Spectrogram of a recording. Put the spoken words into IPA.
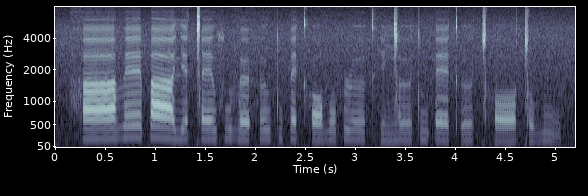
haː vɛːpaːlʲa ǀɛːsʷə˞vœhɵː tʷɪpɛkʰɔvo fɹɵːkʰɪŋ͡ǀɵː tuʔɛː kʼɵːǀʰɔːǀo vu

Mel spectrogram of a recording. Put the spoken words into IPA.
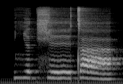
ʎɛɡçeːtaː

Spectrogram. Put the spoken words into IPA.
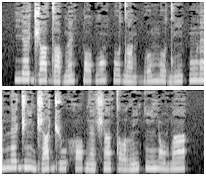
jɛ˦d͡ʒa˧ da˨bɛ̃˨˦k͡pɔ˧ɡɔ̃˦ k͡po˧dã˨ ɡ͡bo˨˦ mo˦˨dĩ˨˦ | ũ˧ɾɛ̃˦ nɛ˦d͡ʒĩ˦˨d͡ʒa˨˦ d͡ʒu˧hɔ˧ɡɛ̃˨ʃã˧ tɔ˨lĩ˨˦kĩ˦ jɔ̃˧bã˦

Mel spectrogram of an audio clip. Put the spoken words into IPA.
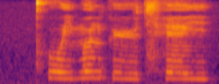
kʰuː˨jmɵ˧nkyː˨t͡sʰe˧j

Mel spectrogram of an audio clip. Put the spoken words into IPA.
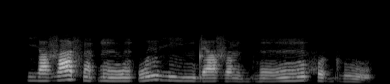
ɦizˤɛfɔ̃ ɓũwũʔ wʉ ɦiːŋdɛzˤʉŋ bʱũːχʷɛ ɡʱu

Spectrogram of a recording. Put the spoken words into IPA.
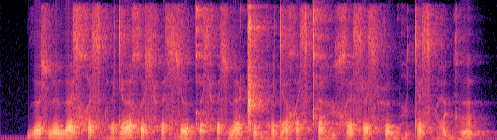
wosˤwy wɤsˤxɤsˤɡʱe dˤɑxosˤhɑsˤ zˤokʼɤsˤhɑsˤ wɜǁobʱɜ dˤexesˤkʰɜɦy xɜsˤ ɤsˤ hobʱy təsˤɡʱe ɡʱə

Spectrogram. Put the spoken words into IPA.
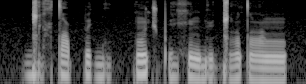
ɡ͡ǁi̤xtˤæpːeɡ͡bṳ kːõt͡ʃ pʼe̤xẽɡ͡by ɡ͡ǁɑ̃tˤõ

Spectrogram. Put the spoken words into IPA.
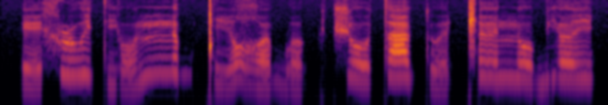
e˨˩˦xɭu˥i̯tjo˨˩˦ nːə˥bǃi˨˩˦ ʁʷə˨˩˦bɤ˨˩˦k t͡ʃo˥˧ ta˥ tʷɘ˨˩˦ǁɘ˥no˥˧ bjə˥i̯

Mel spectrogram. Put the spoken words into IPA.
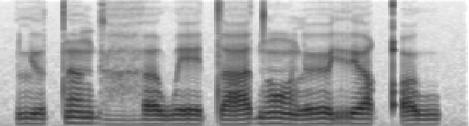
lʲʊ˨ tɐ̃˧ɡa̤˨ɦɐ˨ we˨ta˨˦dɔ̃˦˨ lø˦rʲɐ˦ qʼu˧

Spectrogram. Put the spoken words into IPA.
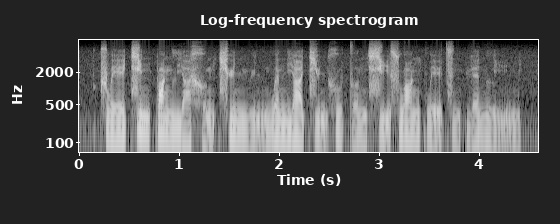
ʈ͡ʂwe˧˥ɪ̯t͡ɕi˥˧npɑ˥˩ŋ ljä˧˥xʊ̰˨˩ŋt͡ɕʰy˥˩n my̰˨˩nmwə˥n jä˥˩t͡ɕy̰˨˩nxu˥˩t̪ɤ˧˥ŋ ɕḭ˨˩ swɑ˥ŋkwḛ˨˩ɪ̯t͡sə˦npɥɛ˧˥n lḭ˨˩˦n

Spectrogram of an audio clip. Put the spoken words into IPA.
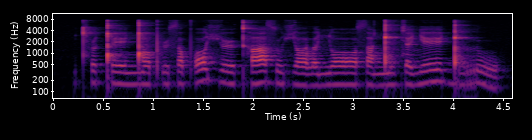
cʰɵǃeːŋ͡ǃʌ pʼʉsʌpʼɔ çøːkʰa suçʌːlʌɲɔː saŋ͡ǃucɛʎeː ɡ͡ǃuru

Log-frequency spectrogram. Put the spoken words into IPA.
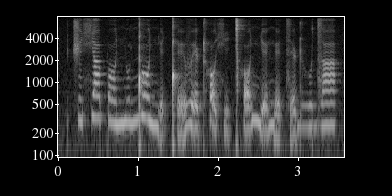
t͡ʃɪ˧ça˦ pɔ˨ɲu˨ŋ͡ǃɔ˦˨ ɲḛ˨ǃʼḛ˨vḛ˦ ʈʰɔ̰˦çḭ˨ǀʰɔ̰˦ ɲḛ˧ŋḛ˨ t͡sḛ˧ɖʱu˧d͡za˦

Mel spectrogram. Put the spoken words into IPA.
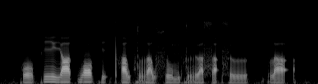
koː˩˦ kiː˥˩jaː˦˥t̚wɔː˥˩ ki˨˩ʔpʰa˧wkra˩˦w suː˧m krɯ˧a̯sa˦˥ʔsɯː˧ | pla˨˩ʔ

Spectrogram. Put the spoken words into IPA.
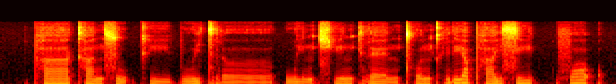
pʰaː˧kʰa˧n su˨˩ʔ kʰiː˨˩puː˦˥j trɤː˧ | wi˩˦nt͡ɕʰi˧nkrɛː˨˩n tʰo˧nkʰri˥˩a̯pʰa˦˥j si˥˩t̚ | fɔ˥˩ʔ

